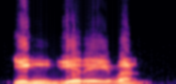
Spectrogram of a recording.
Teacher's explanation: ஒற்றெழுத்து தனக்குரிய மாத்திரையிலிருந்து அது நீண்டு ஒலிக்குது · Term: ஒற்றளபடை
